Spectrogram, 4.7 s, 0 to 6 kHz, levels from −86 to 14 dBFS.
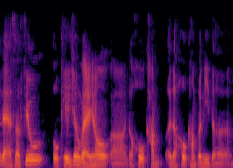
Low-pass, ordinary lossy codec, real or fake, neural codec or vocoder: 5.4 kHz; none; real; none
